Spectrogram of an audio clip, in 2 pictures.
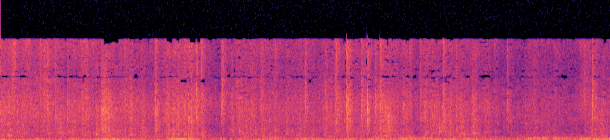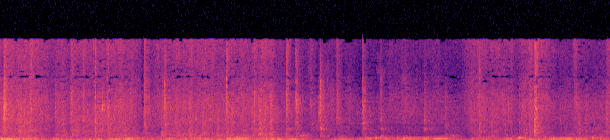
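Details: Pigeons in Turkey give low, murmuring coos again and again indoors, with rustling, clattering and room noise throughout.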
